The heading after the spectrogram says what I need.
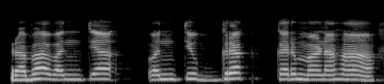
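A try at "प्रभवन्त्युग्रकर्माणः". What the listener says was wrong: ಅಲ್ಲಿ ವಂತ್ಯು ಅಂತ ಬರಬೇಕು ವಂತಿ ಇಲ್ಲ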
